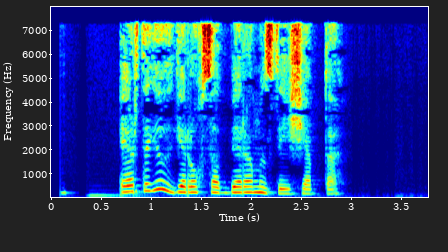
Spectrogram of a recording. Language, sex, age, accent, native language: Uzbek, female, 18-24, Toshkent shahri, Uzbek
